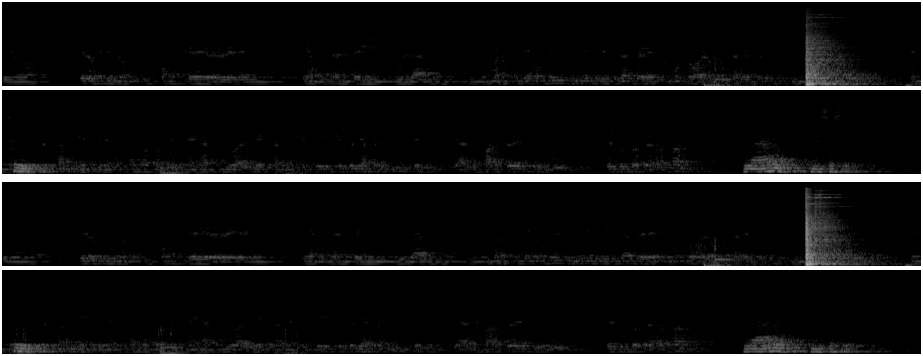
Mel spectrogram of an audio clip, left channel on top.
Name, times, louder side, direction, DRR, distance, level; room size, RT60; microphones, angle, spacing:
voice 1, 0.0-8.6 9.1-16.1, equal, 85° left, -3 dB, 2.5 m, -59 dB
sound 1, 7.0-10.1 10.6-11.4 11.7-12.2, right 4 dB, 50° right, 0.5 m, -40 dB
voice 2, 16.6-17.7, left 1 dB, 55° left, 0 dB, 0.8 m, -46 dB
9.7 x 3.8 x 7.1 m, 1.4 s
head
